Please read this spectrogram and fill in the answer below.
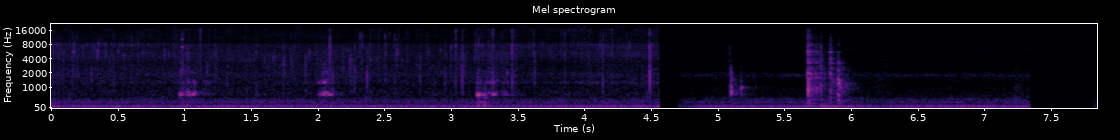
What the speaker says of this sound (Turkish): Aynı şekilde biberlerimizi de kızartıp aynı kap içerisine alalım.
